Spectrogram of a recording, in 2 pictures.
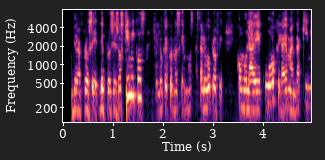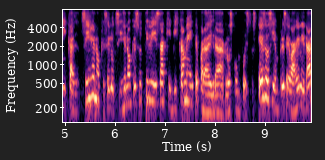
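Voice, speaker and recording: A woman talks at a very fast pace. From Colombian Caribbean coast, Caucasia (Antioquia). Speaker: environmental engineering professor. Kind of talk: lecture.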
